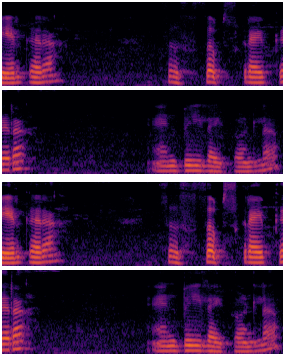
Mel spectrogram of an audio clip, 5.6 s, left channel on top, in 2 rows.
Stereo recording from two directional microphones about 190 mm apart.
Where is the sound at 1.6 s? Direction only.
5° right (ahead or behind).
